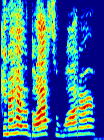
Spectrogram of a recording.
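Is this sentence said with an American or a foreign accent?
American. It is said with an American accent. Listeners understood it. The speaker calls it right. "And then they all understood you"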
